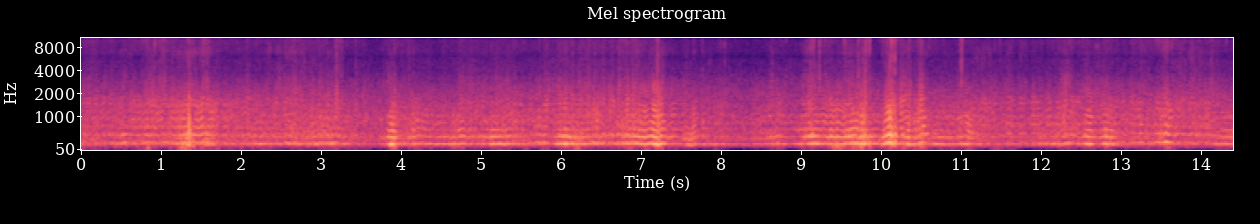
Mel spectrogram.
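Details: Continuous hive buzzing of honey bees, a rich low drone with stacked overtones that swells and fades in waves, punctuated by sharp ticks and bumps, loudest around the tenth second.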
